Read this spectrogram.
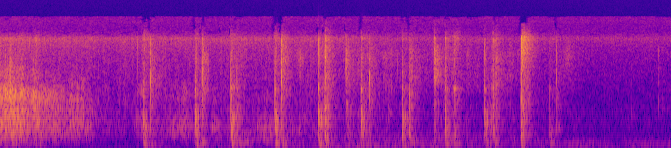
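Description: Boots run across a hard floor.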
